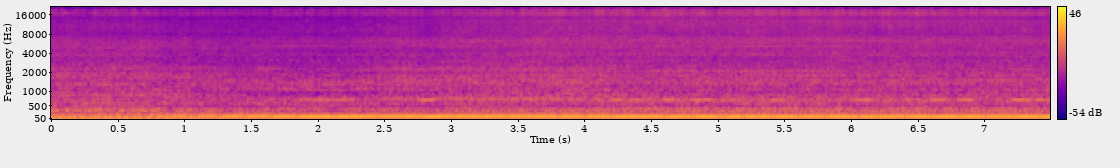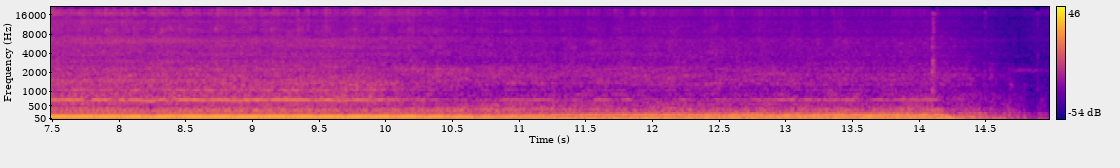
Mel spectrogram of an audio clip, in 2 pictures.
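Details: BMW B220 marine engine on a Sunseeker XPS 25 1980s powerboat, first start after priming fuel via filter/water separator pump, zero throttle: catches and settles into a steady, even low drone with slight rise before shutoff; runs clean.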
